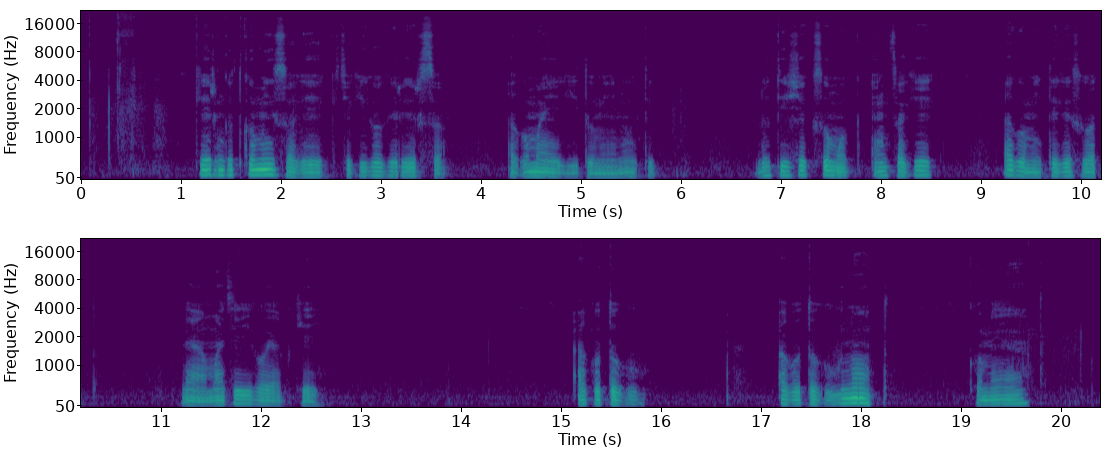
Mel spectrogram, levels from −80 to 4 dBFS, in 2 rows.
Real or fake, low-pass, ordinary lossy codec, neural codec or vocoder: fake; none; none; vocoder, 44.1 kHz, 128 mel bands every 256 samples, BigVGAN v2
